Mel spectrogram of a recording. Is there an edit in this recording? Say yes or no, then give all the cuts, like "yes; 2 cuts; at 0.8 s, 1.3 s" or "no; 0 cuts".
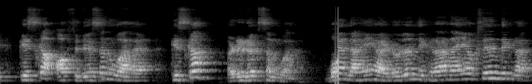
yes; 1 cut; at 3.4 s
